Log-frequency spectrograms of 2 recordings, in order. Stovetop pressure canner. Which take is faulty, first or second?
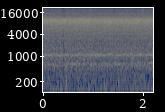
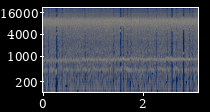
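second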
